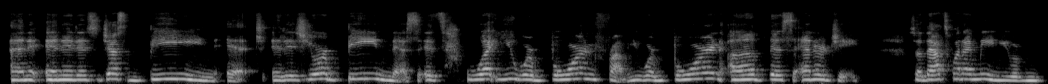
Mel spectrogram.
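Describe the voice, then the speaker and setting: A middle-aged woman hosting a spiritual webinar, talking unscripted in a soft, halting way with many fillers and restarts. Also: medium pitch. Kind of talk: unscripted teaching talk. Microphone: webinar microphone.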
